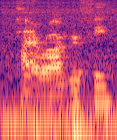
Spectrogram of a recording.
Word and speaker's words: pyrography: Pyrography. Pyrography? Yes. Is that how it's said? Yes, you're putting the wrong emphasis on the wrong syllable. Pyrography. Pyropathy.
